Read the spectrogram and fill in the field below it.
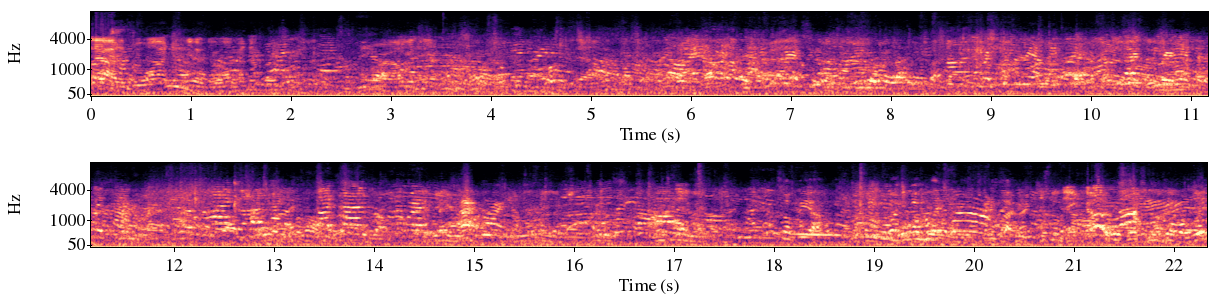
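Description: A crowd of young people chatters nearby outdoors.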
